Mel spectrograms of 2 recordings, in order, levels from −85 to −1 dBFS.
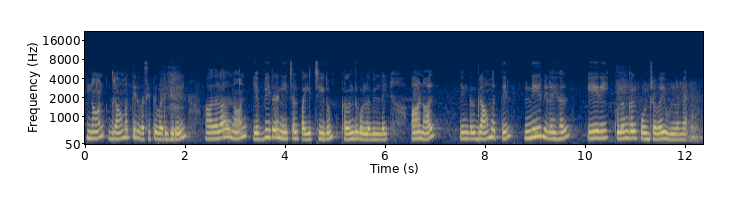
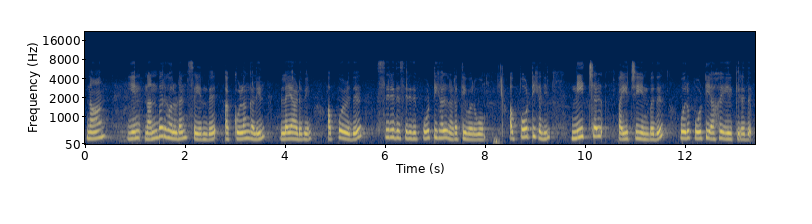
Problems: low volume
